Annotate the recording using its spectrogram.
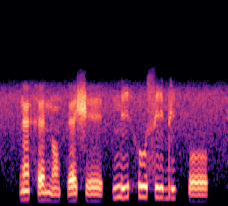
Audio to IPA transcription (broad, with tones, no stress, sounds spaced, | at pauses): ɾ ɛ̃˦ h ɛ˧ n ɔ̃˨ k ɛ˨˦ ʃ e˧ | n i˦ h u˦ s i˦ d i˦˨ k͡p o˧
